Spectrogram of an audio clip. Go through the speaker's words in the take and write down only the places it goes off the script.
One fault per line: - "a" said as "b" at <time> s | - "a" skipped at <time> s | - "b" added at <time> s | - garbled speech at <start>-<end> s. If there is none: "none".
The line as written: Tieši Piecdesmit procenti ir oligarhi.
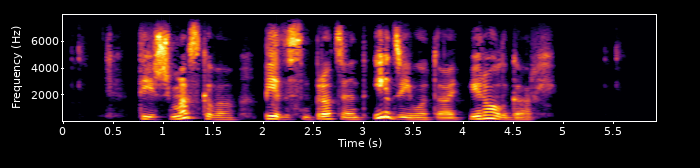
- "Maskavā" added at 1.2 s
- "iedzīvotāju" added at 3.2 s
